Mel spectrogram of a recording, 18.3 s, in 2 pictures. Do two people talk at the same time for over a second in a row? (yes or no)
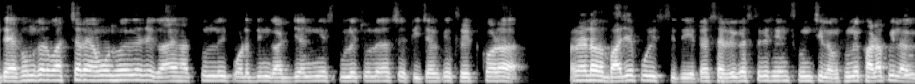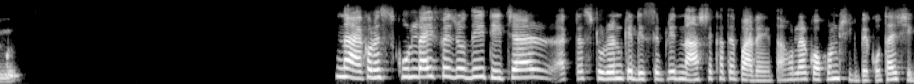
no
